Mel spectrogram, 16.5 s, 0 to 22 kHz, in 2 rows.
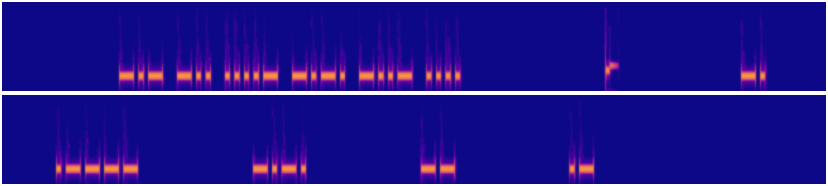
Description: Morse code, heard as a keyed tone, about 25 wpm, spaced as for 11 wpm, 700 Hz. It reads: KD4CXH N1CMA
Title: USA Call Signs - 8x Character Spacing - 25wpm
